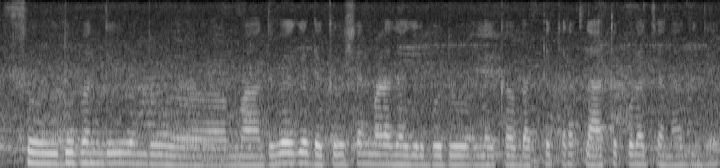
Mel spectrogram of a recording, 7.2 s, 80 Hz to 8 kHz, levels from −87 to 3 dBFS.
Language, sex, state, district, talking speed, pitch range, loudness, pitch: Kannada, female, Karnataka, Raichur, 115 wpm, 155-175 Hz, -23 LUFS, 165 Hz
